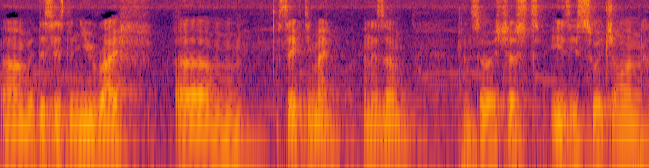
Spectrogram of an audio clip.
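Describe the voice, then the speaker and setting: A man talks in a monotone, flat intonation. Noticeable background noise runs behind him. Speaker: spearfisher. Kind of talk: product review talk to camera.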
